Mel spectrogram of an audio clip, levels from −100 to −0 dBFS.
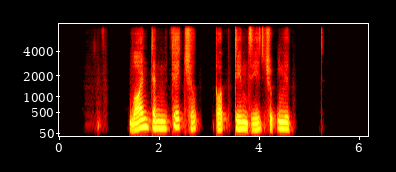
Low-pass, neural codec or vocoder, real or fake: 7.2 kHz; codec, 16 kHz, 0.5 kbps, FreqCodec, larger model; fake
